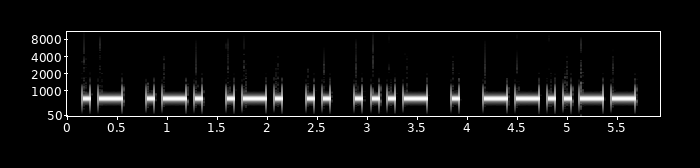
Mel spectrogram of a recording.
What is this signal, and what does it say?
Morse code, heard as a keyed tone, about 15 wpm, 700 Hz. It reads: ARRIVE,
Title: Pangram Challenge v2 - 15wpm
